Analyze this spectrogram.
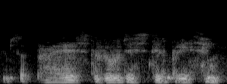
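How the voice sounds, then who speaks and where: An actor playing a calm, formal male assistant in a 1970s radio drama. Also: low voice, unhurried, slight background noise. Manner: formal, clipped, accented. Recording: tinny old radio broadcast.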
